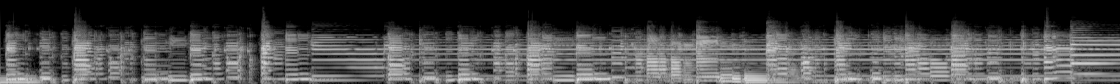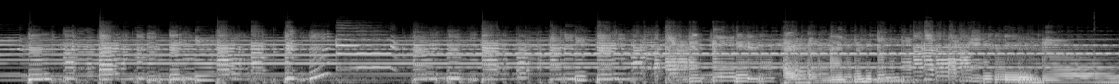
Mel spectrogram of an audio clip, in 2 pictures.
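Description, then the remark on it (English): Guitar played through a Game Changer Audio Plus sustain effects pedal: held notes ring on and stack into a droning, shimmering wash while new picked notes and chords are layered on top, loud and steady, with no talking. “So this is the Game Changer Audio Plus.”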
